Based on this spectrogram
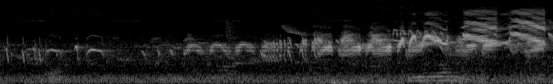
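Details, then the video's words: Chinese hwamei, said to have a beautiful voice and strong song, begins with soft repeated notes and builds into a loud, rushing series of whistles and buzzy trills. "Họa mi hót hét tốt - Giọng hay bóng bộ đẹp"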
